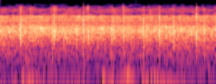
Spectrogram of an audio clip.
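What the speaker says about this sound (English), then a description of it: "Let me give you an applause again." Short burst of applause added as a sound effect, steady clapping at moderate volume with no voices over it.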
